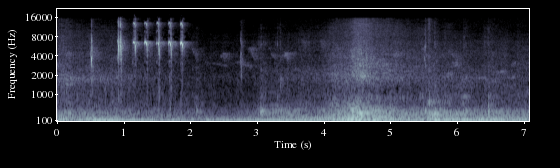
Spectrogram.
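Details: Velvet-fronted nuthatch from Indonesia, its coarse voice prized as a model for competition songbirds: a short string of six rapid, sharp high ticks near the start, followed by scattered clicks while a vehicle swells and fades behind.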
